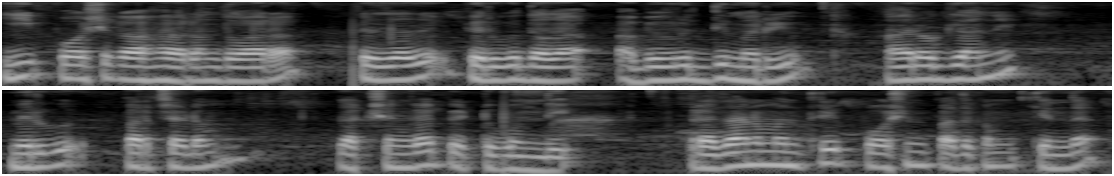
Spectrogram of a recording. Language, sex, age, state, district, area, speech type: Telugu, male, 30-45, Andhra Pradesh, Eluru, rural, spontaneous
